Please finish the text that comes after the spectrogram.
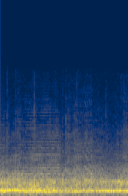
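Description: A stadium crowd roars steadily at a rugby league Challenge Cup final between Wigan and Hull, a dense, continuous wall of cheering that holds at full volume throughout.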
